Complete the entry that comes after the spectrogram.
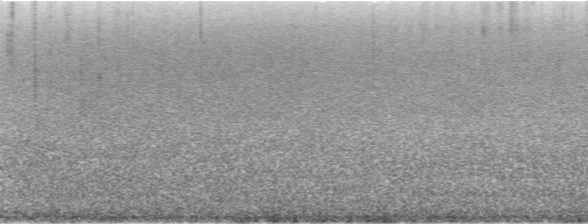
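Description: Steady rushing noise of heavy rain, with a low rumble underneath.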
